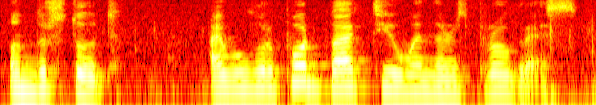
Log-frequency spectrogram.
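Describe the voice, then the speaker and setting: A woman reading a calm ancient vampire. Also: mid-range voice, brisk, slight background noise, natural voice. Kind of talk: amateur table read. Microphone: online voice call.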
